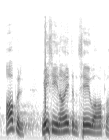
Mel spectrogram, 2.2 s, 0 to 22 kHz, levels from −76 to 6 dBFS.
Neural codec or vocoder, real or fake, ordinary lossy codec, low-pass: none; real; none; 14.4 kHz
